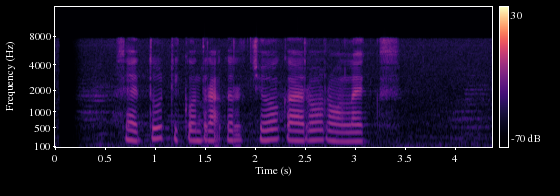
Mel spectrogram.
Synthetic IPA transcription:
sɛt̪ud̪̥i̤kɔnt̪ɾa̰ʔkərd̥ʒ̥ɔ̤kaɾoɾolɛks

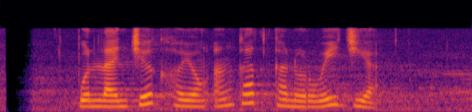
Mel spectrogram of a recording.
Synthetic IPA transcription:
pʊnlaɲt͡ʃɨkhɔjɔŋaŋkat̪̚kanɔrwed͡ʒia

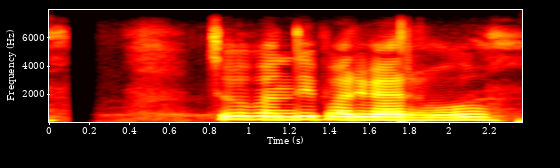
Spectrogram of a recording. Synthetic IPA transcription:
t͡sʌwbʌnd̪ʱipʌɾiwarɦo

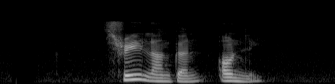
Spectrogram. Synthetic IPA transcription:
sɹilãŋkə̃nʔõnlḭ

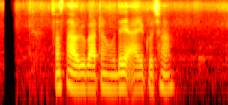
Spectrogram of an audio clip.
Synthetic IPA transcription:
sʌ̃nst̪ʰaɦʌɾubaʈʌɦũd̪ʌjʔa̰ekot͡sʰʌ

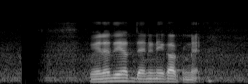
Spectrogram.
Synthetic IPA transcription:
ʋenəd̪ejat̪̚d̪ɛnenekaknɛ̰

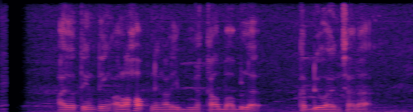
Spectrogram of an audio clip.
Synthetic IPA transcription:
ʔajɔt̪iŋt̪ɪŋʔɔ̰lɔɦɔk̚niŋalimikalbablə | kərdiwaɲt͡ʃaɾa

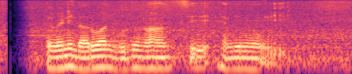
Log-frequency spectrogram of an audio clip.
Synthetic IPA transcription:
eʋenid̪ɐɾuʋɐnbud̪unaɦansḭɦend̪inuʋḭ

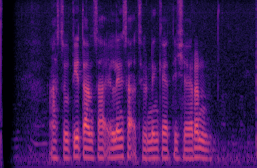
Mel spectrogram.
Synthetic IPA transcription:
ʔast̪ut̪it̪ansahḛlɪŋsa̰ʔd̥ʒ̥ṳnɪŋkɛt̪iʃɛɾən

